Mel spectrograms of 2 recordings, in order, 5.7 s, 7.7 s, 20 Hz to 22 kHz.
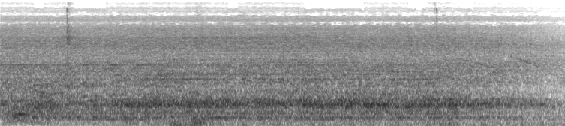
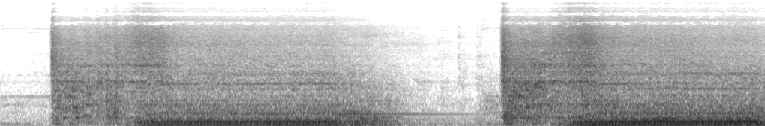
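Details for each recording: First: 1995 Ford F150 after a starter swap: a loud steady whirring grind stays at one pitch after the engine fires, then fades, so the starter is staying engaged. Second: 1995 Ford F150 in a repeated start-stop test done 10 times: a brief crank, it catches cleanly, shuts off and fires again quickly, so starting is healthy.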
